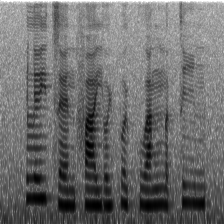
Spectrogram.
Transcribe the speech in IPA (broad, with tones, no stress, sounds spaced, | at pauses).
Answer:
l e˥ j t͡s ɛː˨ n f aː˨ j ɵ˨˥ ɥ p ɵ˨˥ ɥ kʷ aː˨˧ ŋ n̪ ɐ˨˥ k̚ s iː˧ m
